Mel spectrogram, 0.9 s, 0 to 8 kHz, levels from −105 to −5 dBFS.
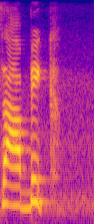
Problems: constant background noise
